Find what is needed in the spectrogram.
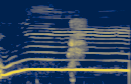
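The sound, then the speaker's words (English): A woman's voice imitating a howl: one long, sustained note that swoops up at the start, then holds steady and loud for over a second, with a brief breathy rasp partway through. “I mean, her howl is just awful, isn't it?”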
